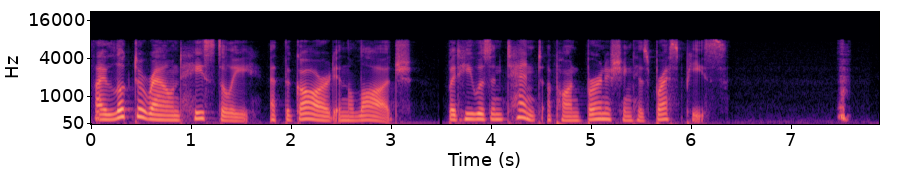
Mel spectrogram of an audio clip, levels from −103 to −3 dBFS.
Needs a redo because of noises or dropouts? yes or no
yes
